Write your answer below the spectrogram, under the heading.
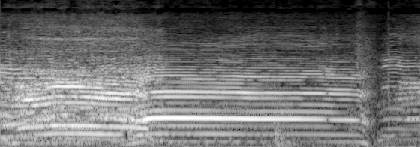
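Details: One long, steady, nasal bleat from a goat at a goat farm where many goats, including young ones, are kept; the cry holds level for over two seconds, then breaks off.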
